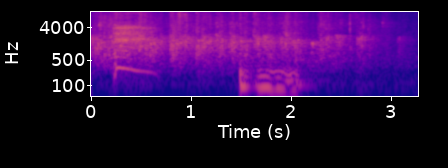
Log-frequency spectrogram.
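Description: Applause from a live audience welcoming a guest at the Commonwealth Club, a dense, steady clatter of many hands that slowly fades toward the end.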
